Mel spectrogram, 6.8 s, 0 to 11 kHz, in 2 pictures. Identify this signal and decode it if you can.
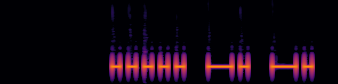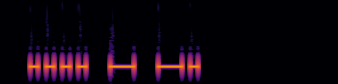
Morse code, heard as a keyed tone, about 15 wpm, 690 Hz. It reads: 5NN HTN
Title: Ontario QSO Party Exchange 15wpm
